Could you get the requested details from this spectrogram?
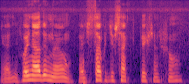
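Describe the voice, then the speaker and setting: A storyteller guest, male, with a fairly high, mellow voice, tells a true tale at a quick pace in a rambling, repetitive, folksy way, sprinkling in "né?" and "eu digo." It's casual spoken storytelling, recorded with no room sound.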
